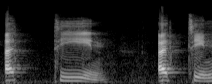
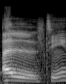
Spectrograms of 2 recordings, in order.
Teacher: they used to merge the lam into the letter. So the lam is not going to be pronounced. So alif will skip to the ta.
